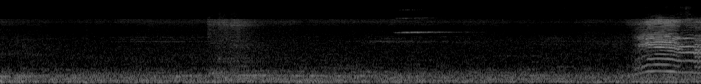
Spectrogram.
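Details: A rowdy domestic cat demanding food gives a single drawn-out meow near the end, rising then falling with clear harmonics, after a long stretch of steady low room hum and faint background noise.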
